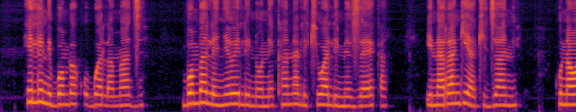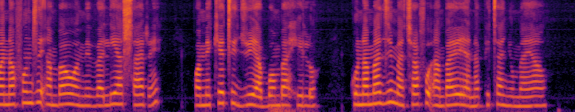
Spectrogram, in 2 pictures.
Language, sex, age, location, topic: Swahili, female, 50+, Nairobi, government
